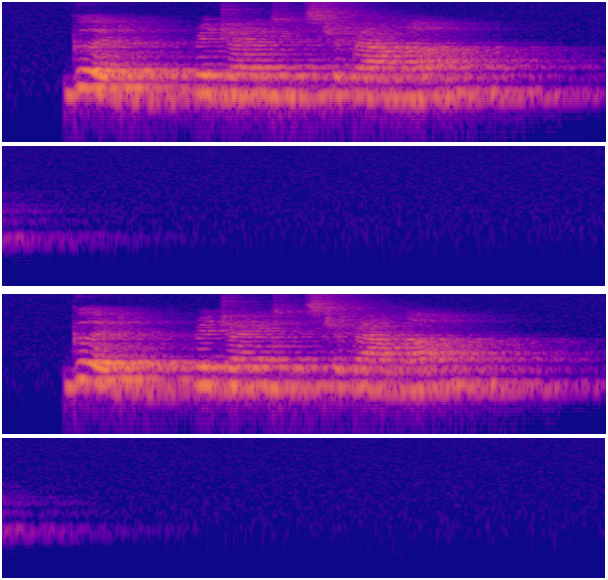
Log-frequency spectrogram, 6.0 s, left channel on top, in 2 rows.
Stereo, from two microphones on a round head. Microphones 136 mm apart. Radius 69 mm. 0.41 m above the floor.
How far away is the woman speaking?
About 0.8 m.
